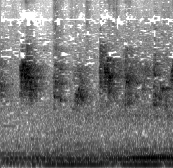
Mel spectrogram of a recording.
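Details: Caged competition red-whiskered bulbul giving short bright warbled phrases, each about half a second, separated by brief pauses, with a steady low hum behind.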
